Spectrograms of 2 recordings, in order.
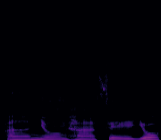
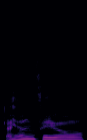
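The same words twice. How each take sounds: First: It is said slowly, syllable by syllable. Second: It is said quickly, with the h softened. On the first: "you'll go from" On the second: "get a little bit faster until you get to"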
